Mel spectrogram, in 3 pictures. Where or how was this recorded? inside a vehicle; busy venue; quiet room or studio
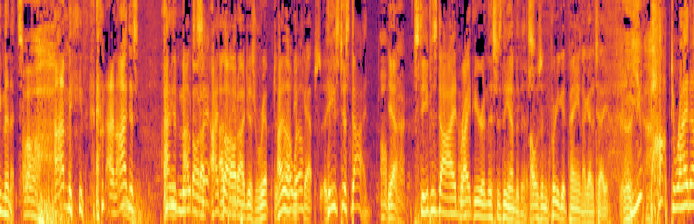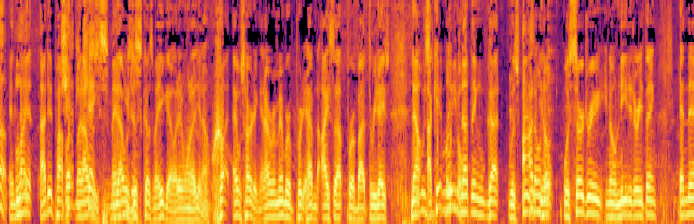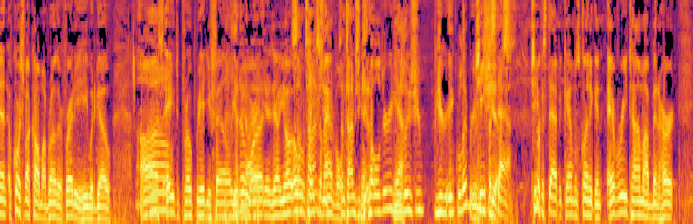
busy venue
